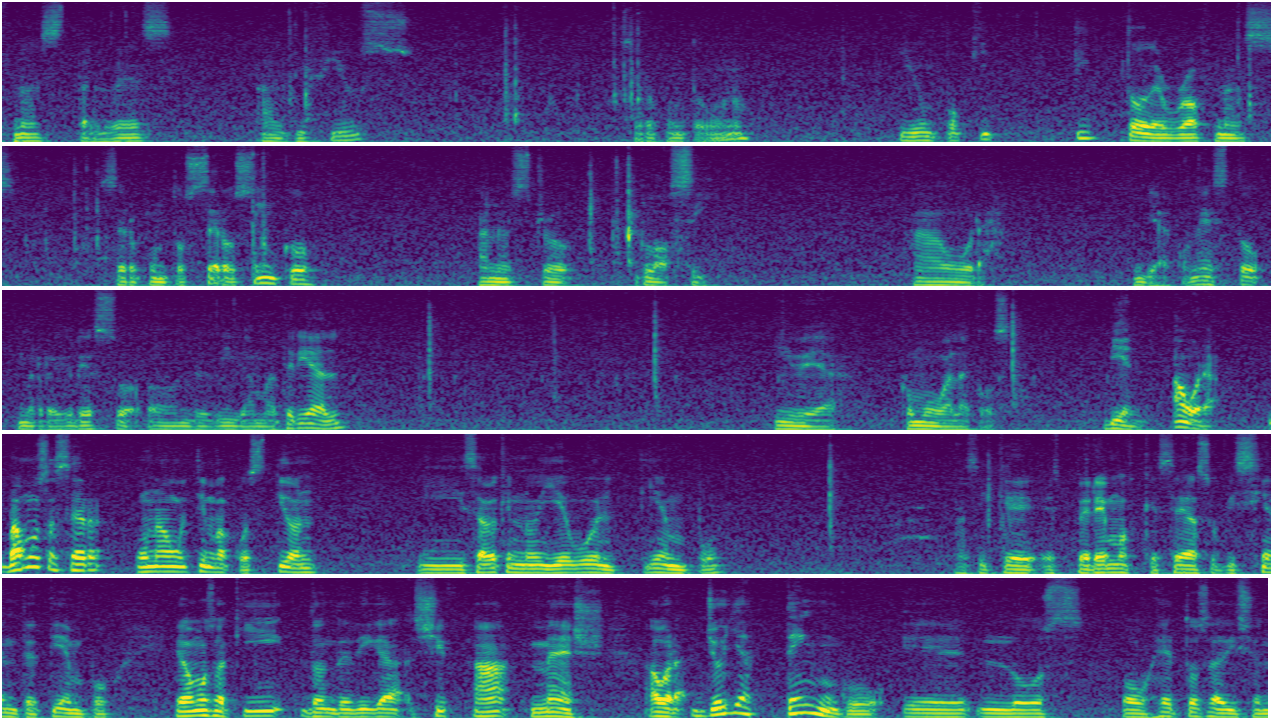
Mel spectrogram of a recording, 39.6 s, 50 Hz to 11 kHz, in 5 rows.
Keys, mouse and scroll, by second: 0.6 click, 1.7 Right, 3.1 BackSpace, 3.8 KP_1, 3.8 KP_Enter, 6.3 click, 7.7 End, 8.3 KP_0, 8.4 KP_5, 9.4 KP_Enter, 11.8 ctrl+Right, 12.9-13.2 scroll down 2, 15.3 click, 17.2 click, 18.0-19.4 middle drag, 19.5-19.9 shift+scroll up 1, 20.0 shift+middle click, 21.2-22.2 drag, 23.1 shift+scroll down 3, 29.9 shift+a.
